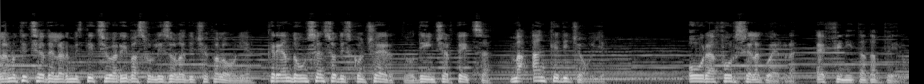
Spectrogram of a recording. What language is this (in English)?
Italian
